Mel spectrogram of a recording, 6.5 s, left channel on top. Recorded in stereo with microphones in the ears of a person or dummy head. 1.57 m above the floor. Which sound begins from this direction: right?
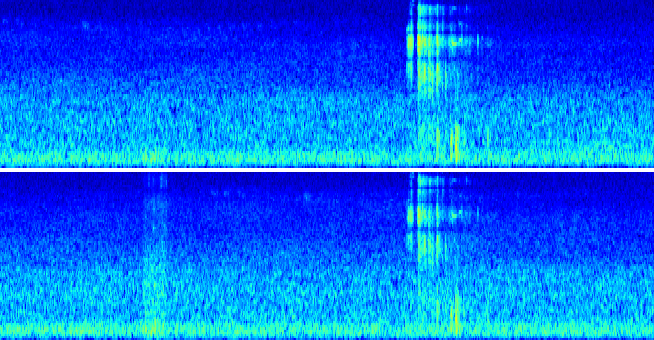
Keys jangling, at 1.4 s.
